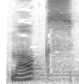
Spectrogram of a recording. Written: mox

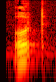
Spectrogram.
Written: ut

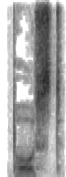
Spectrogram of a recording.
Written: post

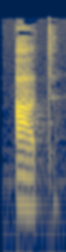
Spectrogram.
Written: at

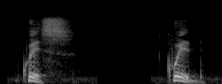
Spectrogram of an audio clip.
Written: quis

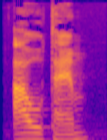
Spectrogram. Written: autem

